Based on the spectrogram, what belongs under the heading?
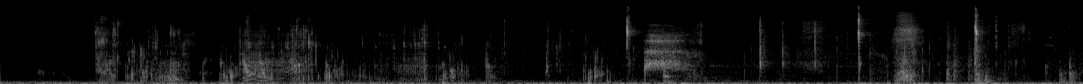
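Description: A person chewing noodles close to the microphone: irregular wet chewing and mouth sounds with sharp clicks and smacks.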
